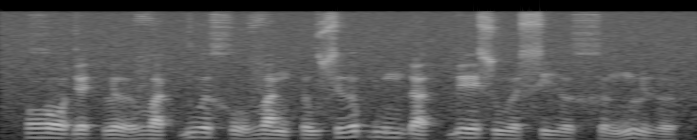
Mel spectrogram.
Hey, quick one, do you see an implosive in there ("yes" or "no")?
yes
